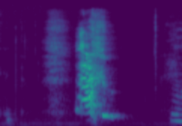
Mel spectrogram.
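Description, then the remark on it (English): A single loud sneeze: a quick breathy intake followed by a sharp, explosive burst, with a brief voiced sound just after. “Speaking of sneezes, bro, I had the worst day when it comes to sneezing.”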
